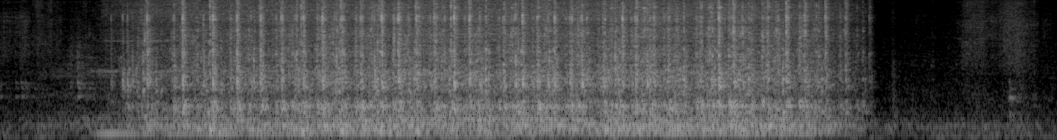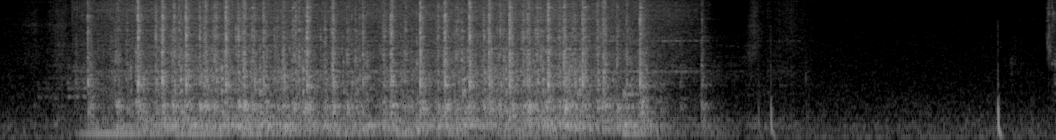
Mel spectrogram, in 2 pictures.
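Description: Sewing machine stitching PUL waterproof fabric for a waterproofer in two steady close runs of about four and three seconds each, a brief pause between them, then faint handling clicks at the end.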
